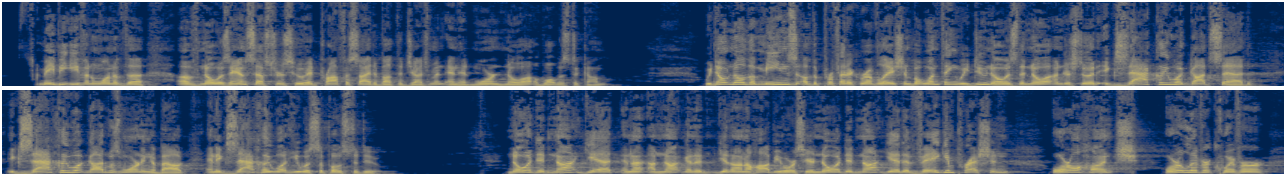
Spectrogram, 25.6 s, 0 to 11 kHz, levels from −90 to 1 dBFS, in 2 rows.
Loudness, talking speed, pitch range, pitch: -17 LUFS, 210 wpm, 155-195 Hz, 175 Hz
